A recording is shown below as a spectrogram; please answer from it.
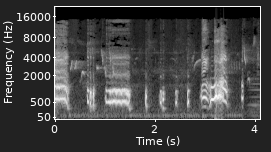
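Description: A hen clucking: a run of short clucks broken by two longer drawn-out calls, one about a second in and one near three seconds.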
